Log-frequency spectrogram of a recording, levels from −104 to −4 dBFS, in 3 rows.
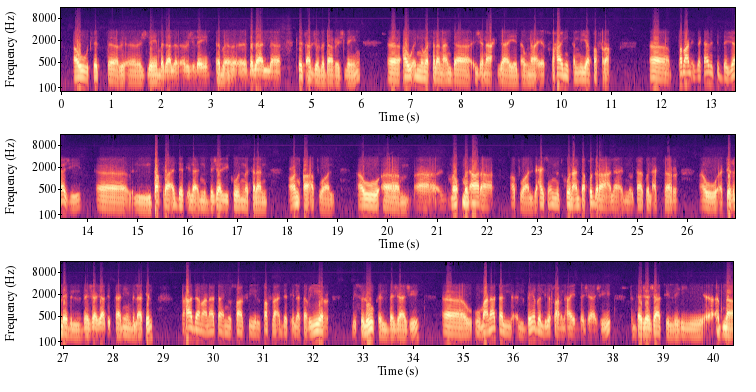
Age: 50-69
